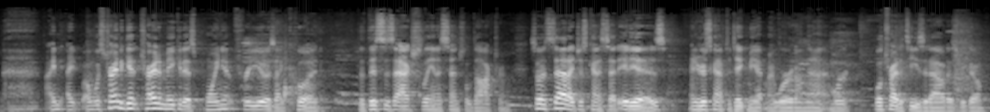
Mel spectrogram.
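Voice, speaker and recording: A man leading an informal church class, talking conversationally and putting questions to the group. His voice sits at an ordinary middle pitch for a man. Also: quick pace, fairly bright tone, slight background noise. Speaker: pastor teaching a class.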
